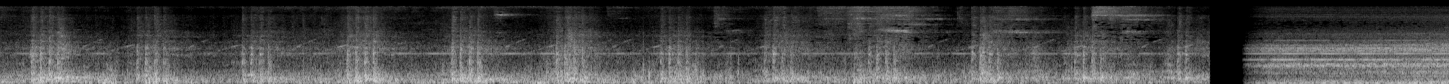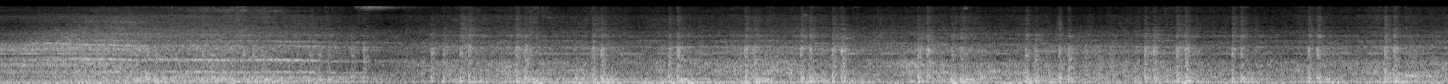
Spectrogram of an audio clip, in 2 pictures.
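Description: Freight trains passing close by. First, a double-stacked container train rolls past with its wheels clicking over the rail joints in a steady rhythm. After a brief cut, a Pacific National intermodal freight hauled by NR-class diesel-electric locomotives approaches with a high ringing tone for a few seconds, then its container wagons rumble past.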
